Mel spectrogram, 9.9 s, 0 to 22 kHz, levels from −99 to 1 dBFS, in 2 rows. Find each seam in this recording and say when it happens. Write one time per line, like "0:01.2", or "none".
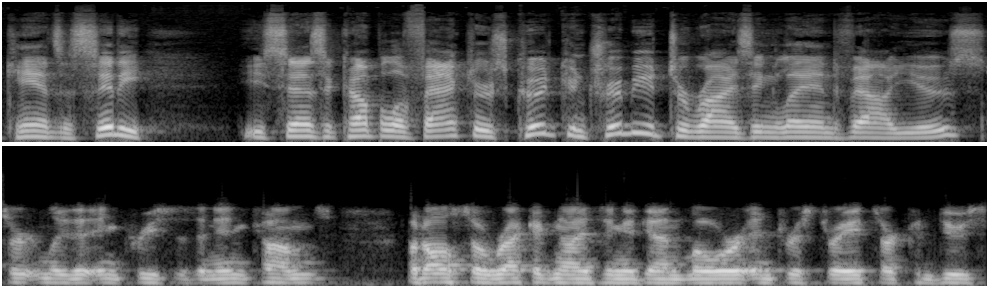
none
